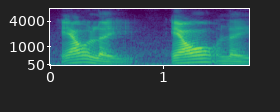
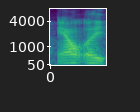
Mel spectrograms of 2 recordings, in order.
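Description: First: "L A" joined as "el-lay"; linked sounds. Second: Said in the usual way. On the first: Shown as a demonstration. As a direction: carry the l of L onto A. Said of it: "đọc nhanh nó sẽ là". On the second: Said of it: "nhưng mà đọc nhanh".

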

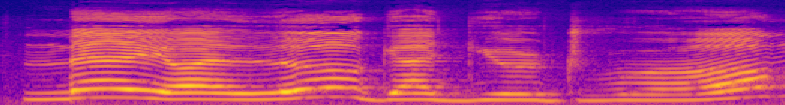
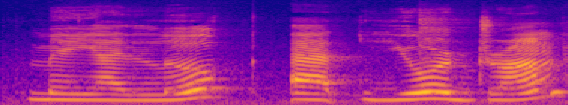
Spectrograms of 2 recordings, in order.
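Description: First: Very slow, drawn-out elephant voice. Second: Said in the usual way. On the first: A narrator's reading. Elephant asks to see the drum, slow big voice. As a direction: ask it big and lumbering, stretching every word. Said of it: "asked the elephant". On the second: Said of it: "asked Pattern".

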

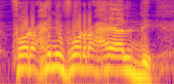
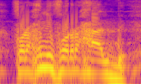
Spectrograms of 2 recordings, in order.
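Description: The two takes are said the same way.

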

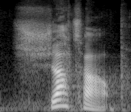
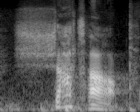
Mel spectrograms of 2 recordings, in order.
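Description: First: Higher and louder, a stronger second command; escalating stern shout; rising rebuke. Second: Firm, louder command to silence; a first firm rebuke; stern command. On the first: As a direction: hit it harder the second time. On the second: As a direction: shut them down with authority. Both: Acted. Jesus commanding the demons.

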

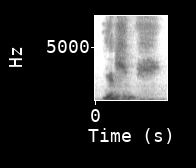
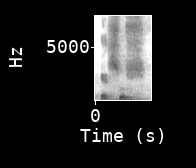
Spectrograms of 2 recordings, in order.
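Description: First: "Jesús" with a Y sound, Yesús; Greek and Latin pronunciation. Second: Said in the usual way. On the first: Shown as a demonstration. Teacher setting it against the Spanish name, Greek pronunciation. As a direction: swap the J of "Jesús" for a Y. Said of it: "igual como lo pronuncia la lengua griega".

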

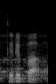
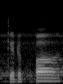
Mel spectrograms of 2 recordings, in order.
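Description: First: ਕਿਰਪਾ as "kri-pa", r straight after the k; subjoined r reading. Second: ਕਿਰਪਾ as "kir-pa", r after the i; full r reading. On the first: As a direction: open ਕਿਰਪਾ on a kr cluster. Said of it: "ਇੱਥੇ ਪੈਰ ਦੇ ਵਿੱਚ ਰਾਰਾ ਹੈ". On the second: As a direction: say ਕਿਰਪਾ with r closing the first syllable. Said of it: "ਦੋ ਪਾਠ ਗੁਰਬਾਣੀ ਦੇ ਅੰਦਰ ਆਉਂਦੇ ਹਨ". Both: Shown as a demonstration.

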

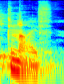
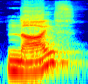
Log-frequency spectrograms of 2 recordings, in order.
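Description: First: "knife" said with a hard K before the N; K sounded. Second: "Knife" starting straight on N; silent K. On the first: Teacher shows learners the wrong way, K sounded in "knife". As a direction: say "knife" as k-nife, pronouncing the K. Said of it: "ما نقولوش knife". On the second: Teacher models the right word for learners, silent K in "Knife". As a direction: say "Knife" as nife, no K. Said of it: "ما كتنطقش". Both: Shown as a demonstration.

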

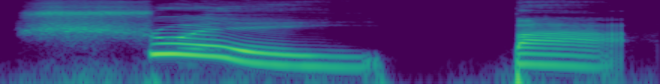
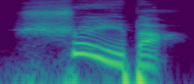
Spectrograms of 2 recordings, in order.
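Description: First: Long falling syllable, pause, particle; slow model reading. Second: Said in the usual way. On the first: Shown as a demonstration. Teacher modelling "go to sleep" for learners, drawn out. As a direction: stretch both syllables apart.

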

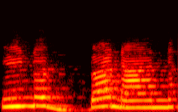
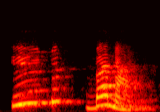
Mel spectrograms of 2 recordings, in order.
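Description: First: "Une banane" stretched syllable by syllable; very slow model. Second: "Une banane" drawn out slowly, stress on "une"; slow model. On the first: Teacher drawing out "Une banane" for young learners. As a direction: drag out "Une banane" for children. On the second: Teacher repeating "Une banane" slowly for pupils. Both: Shown as a demonstration. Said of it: "teacher models slowly".

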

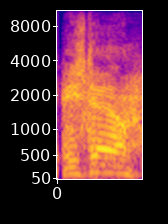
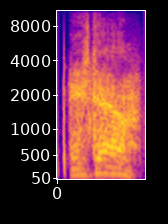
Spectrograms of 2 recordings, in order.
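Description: The two takes are said the same way.

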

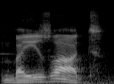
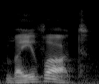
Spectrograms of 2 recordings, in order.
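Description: Both takes have the same delivery.

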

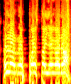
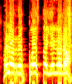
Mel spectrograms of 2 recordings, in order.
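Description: No difference in how they are said.

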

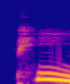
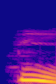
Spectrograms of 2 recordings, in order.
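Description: First: "ফি" with a puff of air, long ee; aspirated P. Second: "পি" with no puff of air; mispronounced P. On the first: Teacher giving learners the right pronunciation, aspirated P. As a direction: pop air into the start of "ফি". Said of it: "সঠিক উচ্চারণ হচ্ছে". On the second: Teacher showing learners the wrong form, plain P. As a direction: give a short, unaspirated "পি". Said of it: "ভুল উচ্চারণ". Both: Shown as a demonstration.

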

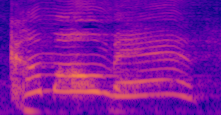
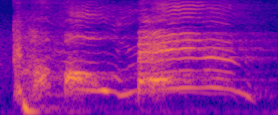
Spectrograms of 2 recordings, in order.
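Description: First: Higher, exasperated; mild exasperated come on. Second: Much higher, exasperated; exasperated come on. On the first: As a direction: say it in disbelief. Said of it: "It's like". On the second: God exasperated with believer, high pitched come on man. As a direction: squeal it in disbelief. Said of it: "You got, like, angry". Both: Retold or imitated.

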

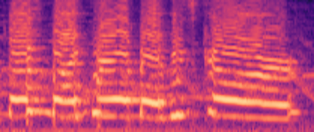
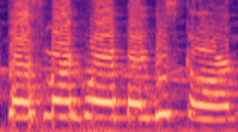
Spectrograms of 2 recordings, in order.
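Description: First: High, loud, drawn-out shriek; slow screaming. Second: High, loud shriek of a robbed granny; screaming. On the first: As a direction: stretch the scream as he drives off. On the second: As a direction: scream after the car thief. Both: Acted. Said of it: "I've got you screaming at me".

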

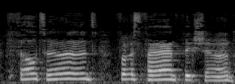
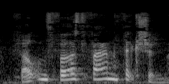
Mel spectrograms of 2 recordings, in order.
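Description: First: Slow, grand title read; higher, slow announcer voice; show title announcer. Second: Announcing. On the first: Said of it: "not a bad name for a show". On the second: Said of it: "drum roll please". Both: Shown as a demonstration.

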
